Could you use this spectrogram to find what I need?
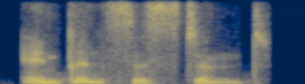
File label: "inconsistent", Indian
